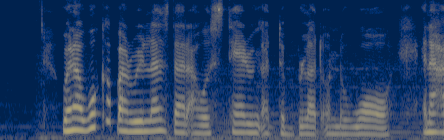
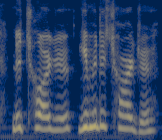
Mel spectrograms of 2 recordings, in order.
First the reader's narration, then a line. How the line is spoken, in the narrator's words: she says frantically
